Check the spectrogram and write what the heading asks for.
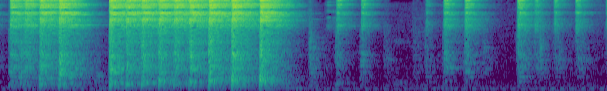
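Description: Two tambourines played in a duet with fingers and hands: fast flurries of strokes with ringing jingles for about the first three seconds, then quieter, sparser taps separated by short pauses.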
